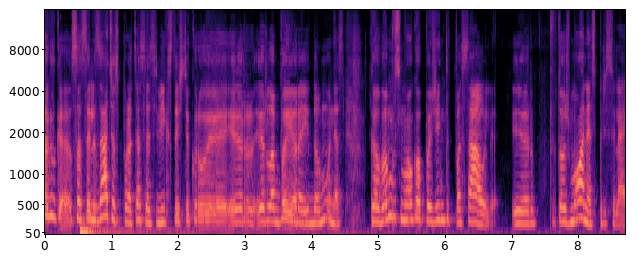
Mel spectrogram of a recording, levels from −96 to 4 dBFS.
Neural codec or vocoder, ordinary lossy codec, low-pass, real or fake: vocoder, 44.1 kHz, 128 mel bands every 512 samples, BigVGAN v2; Opus, 24 kbps; 14.4 kHz; fake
